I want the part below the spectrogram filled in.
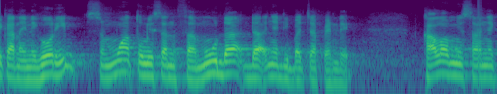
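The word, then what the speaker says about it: ثَمُودَ: Semua tulisan samuda daknya dibaca pendek. Jadi membacanya inna samuda kafaru. Tidak dibaca begini. Ini contoh yang salah. Inna samuda kafaru. Tidak seperti itu.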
